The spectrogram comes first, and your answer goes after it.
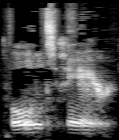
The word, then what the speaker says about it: Voltaire: So just go like Volt and then air. And then The E is silent. The E is silent. Voltaire.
